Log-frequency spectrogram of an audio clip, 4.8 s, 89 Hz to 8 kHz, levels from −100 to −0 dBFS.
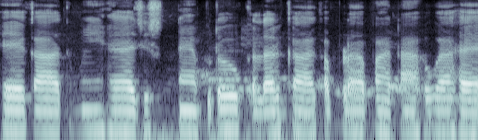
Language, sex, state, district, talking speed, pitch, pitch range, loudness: Hindi, male, Jharkhand, Deoghar, 140 wpm, 115 Hz, 110-115 Hz, -17 LUFS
